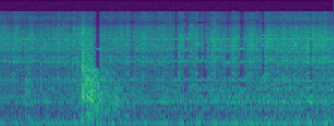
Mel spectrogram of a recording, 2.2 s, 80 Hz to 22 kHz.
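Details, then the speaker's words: Barn-find moped, guessed about 1978, two-stroke, after refitting the air box: small engine putters at a quick, even idle with no misses or surging, running cleanly and quietly. "good makes it nice and quiet huh"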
